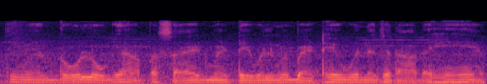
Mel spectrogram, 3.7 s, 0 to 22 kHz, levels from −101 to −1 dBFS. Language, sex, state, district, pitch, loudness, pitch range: Hindi, male, Bihar, Jamui, 110 Hz, -35 LUFS, 105-115 Hz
